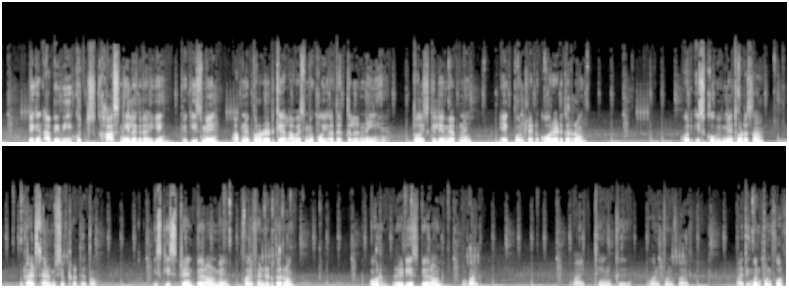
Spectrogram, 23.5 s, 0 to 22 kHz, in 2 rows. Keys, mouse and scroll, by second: 0.9-2.3 drag, 2.3 scroll down 1, 3.2-3.7 scroll down 1, 8.0 middle click, 8.1 scroll down 2, 8.2 middle drag, 8.5-9.3 middle drag, 8.5-9.3 scroll up 1, 9.5-11.1 typing, 10.4 middle click, 11.6 click, 11.8 middle click, 12.2 middle click, 12.6 g, 13.4-13.9 drag, 13.5 middle click, 14.9 KP_0, 16.8-20.9 drag, 17.8 KP_0.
